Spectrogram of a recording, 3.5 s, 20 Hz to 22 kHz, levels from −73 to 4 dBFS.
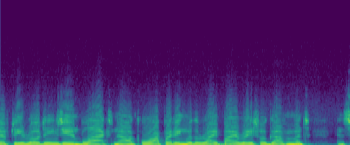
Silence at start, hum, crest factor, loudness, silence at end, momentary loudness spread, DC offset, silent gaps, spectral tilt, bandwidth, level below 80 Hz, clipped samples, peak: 0 s; none; 12 dB; -13 LUFS; 0 s; 4 LU; under 0.1%; none; -7.5 dB/octave; 8.8 kHz; -44 dBFS; under 0.1%; 0 dBFS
